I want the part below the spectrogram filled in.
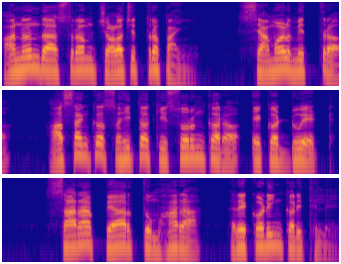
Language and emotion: Odia, neutral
